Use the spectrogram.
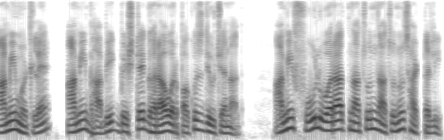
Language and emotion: Goan Konkani, neutral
